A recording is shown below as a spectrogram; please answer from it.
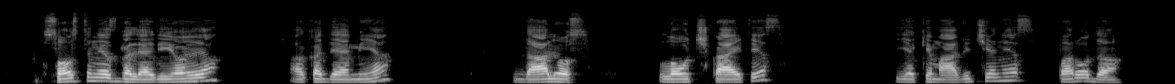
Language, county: Lithuanian, Marijampolė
